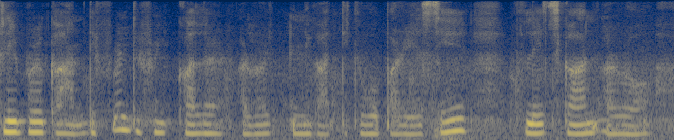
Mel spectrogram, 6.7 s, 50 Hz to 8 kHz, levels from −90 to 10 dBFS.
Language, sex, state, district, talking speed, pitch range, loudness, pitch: Nagamese, female, Nagaland, Dimapur, 105 wpm, 185-220 Hz, -20 LUFS, 195 Hz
